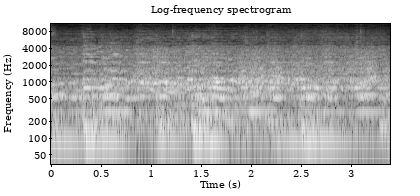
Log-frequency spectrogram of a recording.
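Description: A large crowd cheers and claps loudly and continuously, a dense roar of voices and hands with no pauses.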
